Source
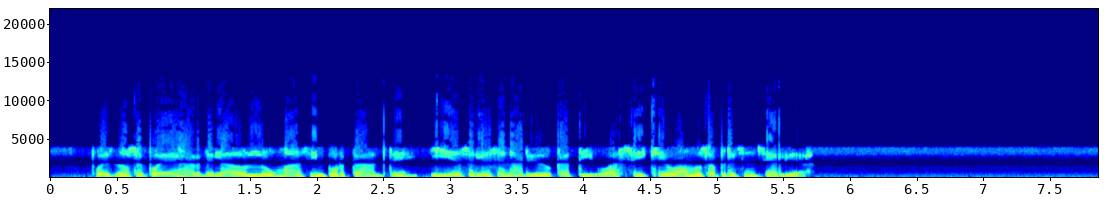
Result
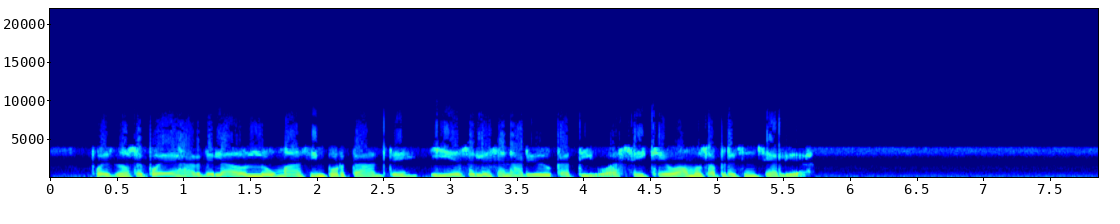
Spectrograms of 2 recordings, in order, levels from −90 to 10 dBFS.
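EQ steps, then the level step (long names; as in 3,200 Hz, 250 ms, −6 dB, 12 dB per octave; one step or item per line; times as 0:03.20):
elliptic band-pass filter 110–7,200 Hz, stop band 40 dB
−4.5 dB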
